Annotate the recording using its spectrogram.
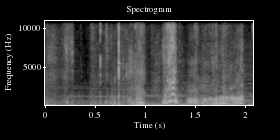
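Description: A zipper on a grey fabric bag being pulled open: a few short rasps, then a longer one near the end.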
